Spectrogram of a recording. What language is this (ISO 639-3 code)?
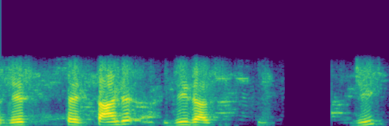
snd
